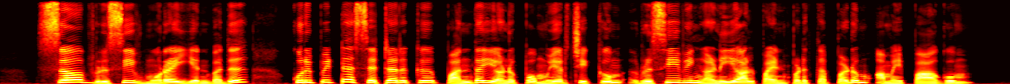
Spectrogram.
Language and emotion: Tamil, neutral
